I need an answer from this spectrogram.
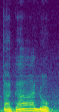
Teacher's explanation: the accent is in the second syllable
